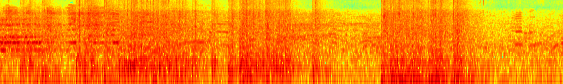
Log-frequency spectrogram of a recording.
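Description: Fireworks burst with loud booms.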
